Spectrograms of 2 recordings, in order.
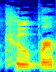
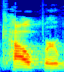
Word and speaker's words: Cowper: William Cowper, his name is usually pronounced Cooper, but it looks like Cowper when you read it.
